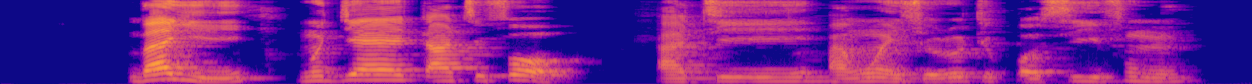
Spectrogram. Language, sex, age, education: Yoruba, male, 30-45, tertiary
